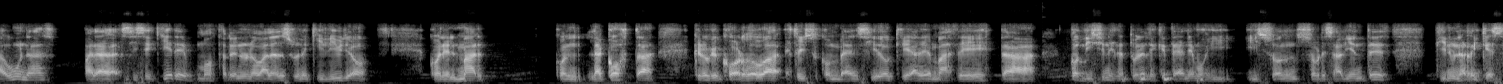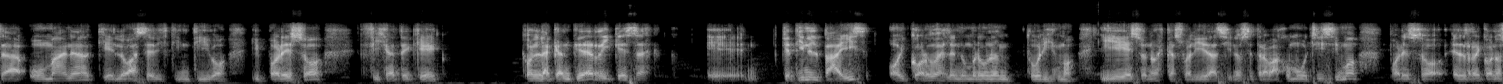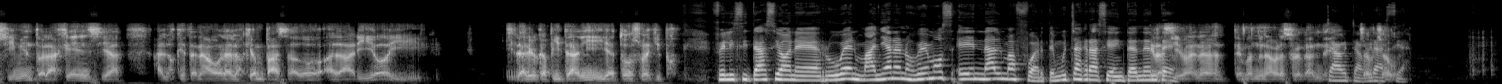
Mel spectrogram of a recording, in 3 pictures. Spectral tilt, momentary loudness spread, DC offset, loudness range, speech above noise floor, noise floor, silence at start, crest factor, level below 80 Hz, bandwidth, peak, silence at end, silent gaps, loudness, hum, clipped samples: -1.5 dB/octave; 10 LU; under 0.1%; 3 LU; 48 dB; -67 dBFS; 0 s; 18 dB; -58 dBFS; over 20 kHz; 0 dBFS; 0.95 s; none; -17 LUFS; none; under 0.1%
